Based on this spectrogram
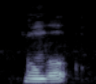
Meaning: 1. okra 2. gumbo, a kind of soup or stew 3. the Louisiana Creole language
- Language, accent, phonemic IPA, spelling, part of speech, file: French, France, /ɡɔ̃.bo/, gombo, noun, LL-Q150 (fra)-gombo.wav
